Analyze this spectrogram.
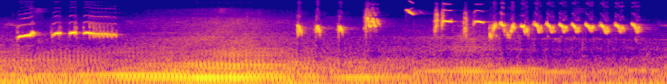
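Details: Orange-headed thrush in vigorous song meant to make other birds sing: repeated clipped whistles, a brief noisy swell, then an even rapid series of about ten bright notes.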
